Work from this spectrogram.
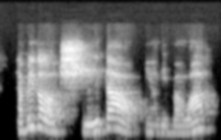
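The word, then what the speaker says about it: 迟到: Kalau 迟到, d baca t ya.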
